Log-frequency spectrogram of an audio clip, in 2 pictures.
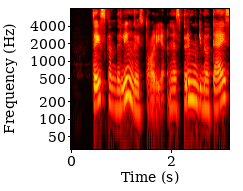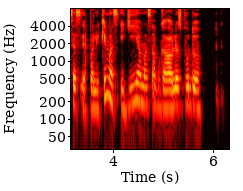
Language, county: Lithuanian, Vilnius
